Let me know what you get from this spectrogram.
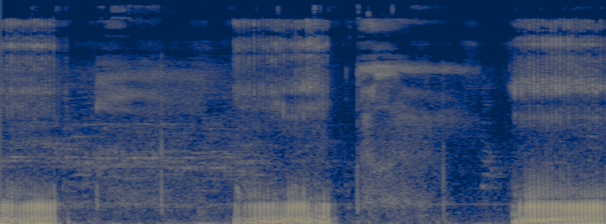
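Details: French Bulldog snoring loudly: deep, rattling, low-pitched rasping breaths in long bouts of about two seconds, separated by quieter pauses.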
